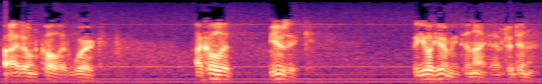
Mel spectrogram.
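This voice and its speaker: A man's voice: sits low, animated, normal speed, slightly rough, exaggerated voice. An actor playing a laconic, slyly ominous man who entertains at a resort, terse and knowing, in a radio drama. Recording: muffled noisy old radio recording.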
